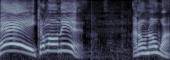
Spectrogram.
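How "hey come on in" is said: high, very slow, stretched called-out voice. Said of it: "I feel like I gotta yell".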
